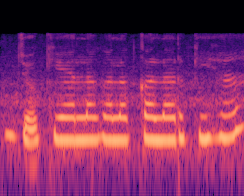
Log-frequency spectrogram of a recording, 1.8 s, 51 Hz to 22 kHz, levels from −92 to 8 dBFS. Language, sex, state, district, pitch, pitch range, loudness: Hindi, female, Jharkhand, Garhwa, 295 Hz, 290-310 Hz, -12 LUFS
